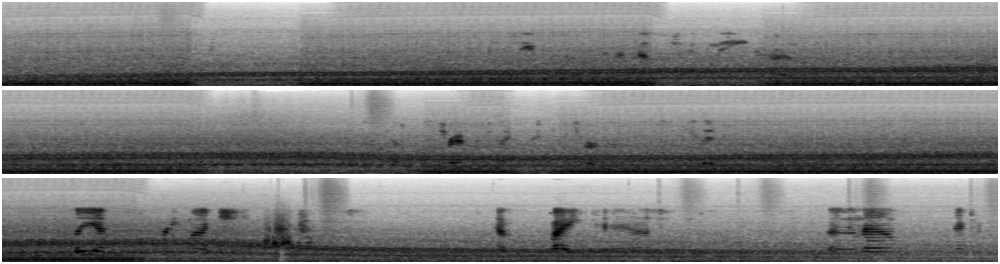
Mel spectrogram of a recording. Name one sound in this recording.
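A truck's diesel engine rumbles and rises in pitch as it speeds up, then winds down as it slows.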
